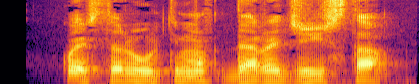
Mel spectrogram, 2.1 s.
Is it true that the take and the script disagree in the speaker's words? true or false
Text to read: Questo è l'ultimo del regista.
false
